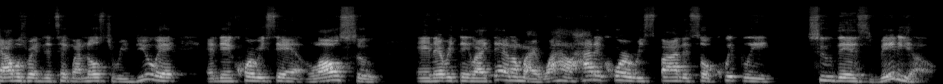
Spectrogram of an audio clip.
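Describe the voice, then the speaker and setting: A man hosting a live online interview show in a casual, conversational style. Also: fairly high pitch. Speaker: show host.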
